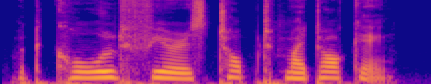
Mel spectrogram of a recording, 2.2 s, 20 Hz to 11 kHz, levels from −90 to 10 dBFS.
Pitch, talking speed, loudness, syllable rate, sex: 190 Hz, 165 wpm, -17 LUFS, 4.3 syllables/s, female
